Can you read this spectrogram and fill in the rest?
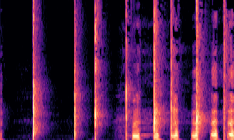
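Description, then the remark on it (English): A run of sharp hand slaps, about nine in all, spaced out at first and then coming quicker, with short vocal sounds mixed in among the later smacks. “I'm going to start slapping her titties.”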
